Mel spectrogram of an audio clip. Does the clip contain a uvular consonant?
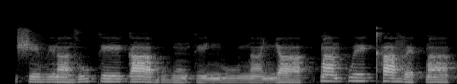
no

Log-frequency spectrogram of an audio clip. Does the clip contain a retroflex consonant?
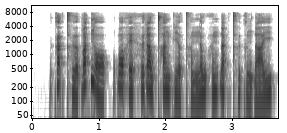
no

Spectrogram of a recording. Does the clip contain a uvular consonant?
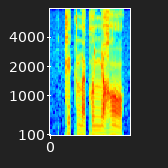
yes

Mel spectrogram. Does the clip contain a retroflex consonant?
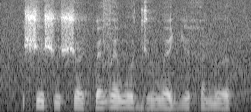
no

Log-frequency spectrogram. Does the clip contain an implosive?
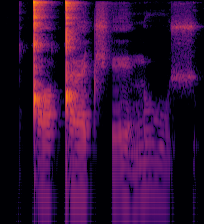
no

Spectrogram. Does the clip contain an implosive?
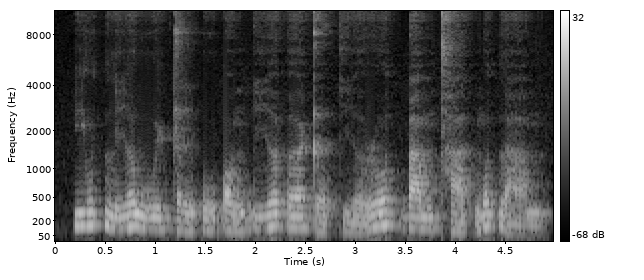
yes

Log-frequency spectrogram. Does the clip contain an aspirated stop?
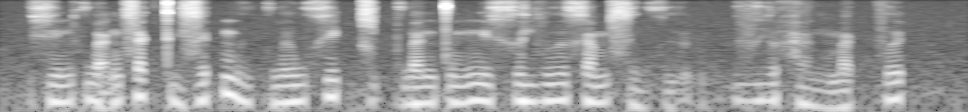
no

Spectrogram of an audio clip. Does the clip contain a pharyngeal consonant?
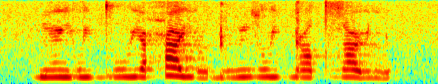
yes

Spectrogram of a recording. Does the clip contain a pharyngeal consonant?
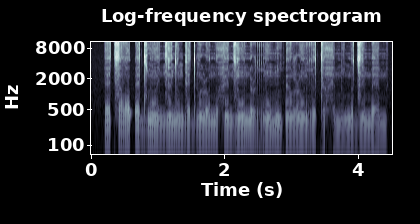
no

